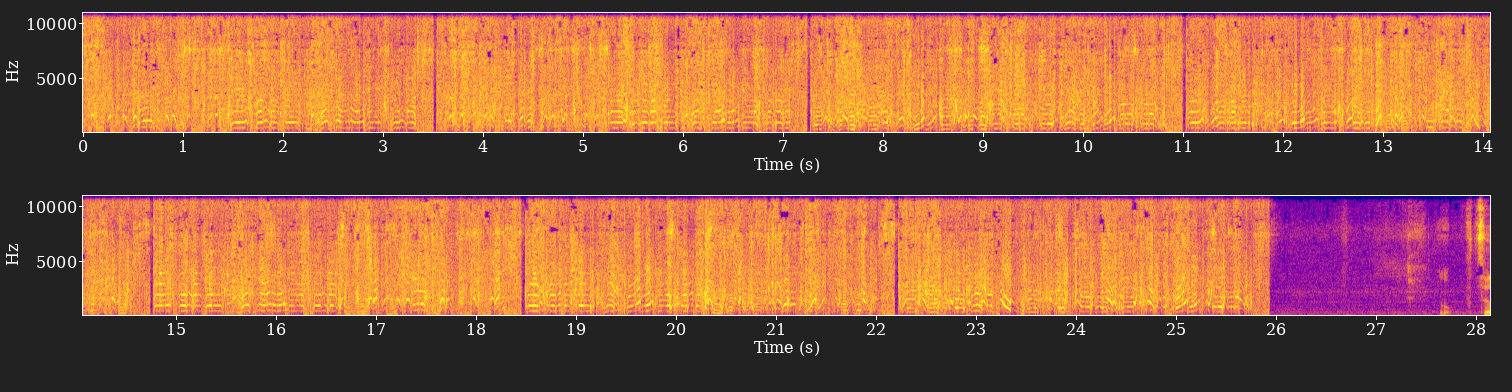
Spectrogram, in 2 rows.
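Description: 50 W JPT pulsed fiber laser marker engraving fired clay: a loud, dense crackling hiss of the beam ablating the surface, with faint steady tones underneath. It cuts off suddenly about two seconds before the end as the engraving pass finishes.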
